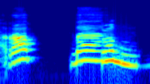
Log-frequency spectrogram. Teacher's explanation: Benar-benar ba, nggak ada suara yang bisa mengalir lagi. Jadi benar-benar berhenti aja.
